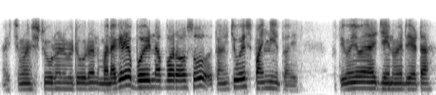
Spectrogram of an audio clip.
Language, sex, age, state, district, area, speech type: Kashmiri, male, 30-45, Jammu and Kashmir, Srinagar, urban, conversation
